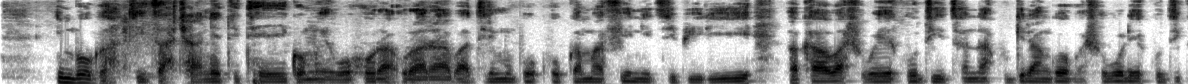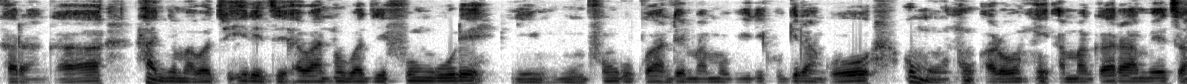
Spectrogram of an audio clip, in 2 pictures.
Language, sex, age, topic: Rundi, male, 36-49, agriculture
